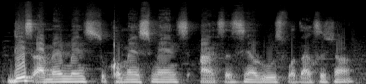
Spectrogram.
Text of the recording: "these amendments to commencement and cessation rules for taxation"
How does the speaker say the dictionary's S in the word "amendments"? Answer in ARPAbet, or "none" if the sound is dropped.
S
